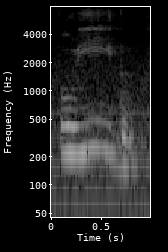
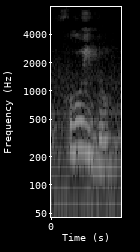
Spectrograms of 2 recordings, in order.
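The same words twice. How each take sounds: First: The u and i are split into two syllables. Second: The u and i form one gliding syllable. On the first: The speaker calls it wrong. "tendência popular a se pronunciar a palavra fluido com hiato" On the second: The speaker calls it right. "O correto é a pronúncia com o ditongo ui"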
